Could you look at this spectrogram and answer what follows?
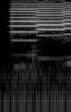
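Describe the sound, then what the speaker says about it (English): A telephone rings out with a bright, sustained electronic tone that starts abruptly and holds at steady volume, heard alone. "Before we can go, we've got to answer the feedback phone."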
